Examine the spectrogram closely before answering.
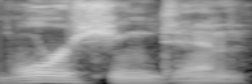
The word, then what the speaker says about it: Washington: like it's worth noting how do you feel on Washington or the washing machine uh well I mean it's you're saying it wrong I know there's no R I know but people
